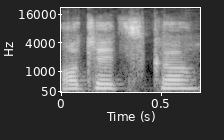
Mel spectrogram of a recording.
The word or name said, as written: otecko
